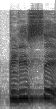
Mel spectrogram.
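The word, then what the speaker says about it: cliché: ठीक है, यहाँ पे क्लिसे, यहाँ पे ई का उच्चारण ए हो गया है।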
